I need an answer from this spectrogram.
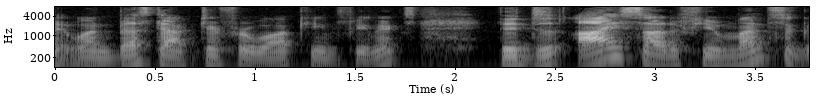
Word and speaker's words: Joaquin Phoenix: You said it right, starring Joaquin Phoenix.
